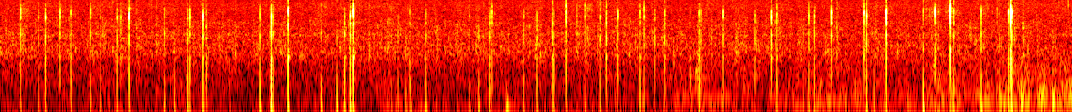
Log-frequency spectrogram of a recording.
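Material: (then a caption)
Plastic. A red cylindrical plastic cosmetic bottle with a white cap, about palm-length, is held in both hands and tapped rapidly with fingertips and nails. The taps form a quick, uneven, rain-like patter of soft clicks with short, bright ticks over a low body. Each tap dies away almost at once.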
